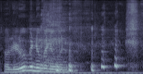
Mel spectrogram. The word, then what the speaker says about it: aluminum: made of aluminum aluminium aluminum yay pronunciation apparently it's I think it's spelled differently as well I think that's why the Americans say yeah it is spelled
